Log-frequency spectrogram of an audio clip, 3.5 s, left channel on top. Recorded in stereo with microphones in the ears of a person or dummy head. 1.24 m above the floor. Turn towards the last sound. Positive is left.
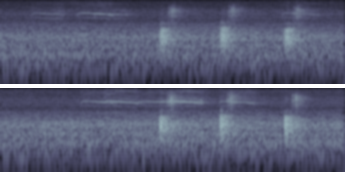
turn(degrees=-65)  # may be behind; listen again after turning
